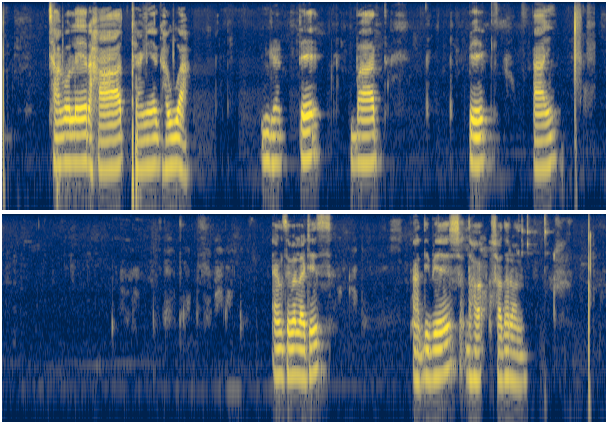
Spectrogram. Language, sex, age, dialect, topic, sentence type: Bengali, male, 60-100, Rajbangshi, agriculture, statement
